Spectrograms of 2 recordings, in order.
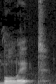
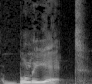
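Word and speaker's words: Bulleit: So oh, by the way, as discussed on the show, it's not pronounced bullet. It's pronounced bulliet. B-U-L-L-E-I-T.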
